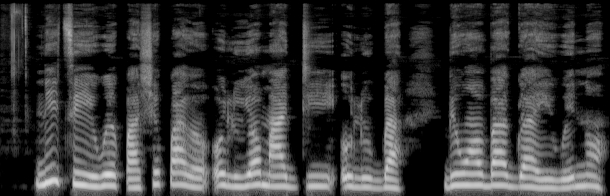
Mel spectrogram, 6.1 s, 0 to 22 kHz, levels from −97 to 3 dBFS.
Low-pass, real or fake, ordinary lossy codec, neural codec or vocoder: none; real; none; none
